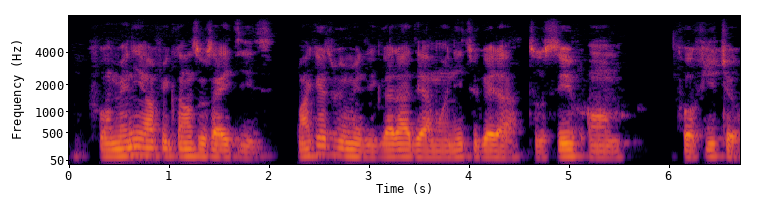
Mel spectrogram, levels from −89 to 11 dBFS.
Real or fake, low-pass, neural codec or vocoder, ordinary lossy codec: real; none; none; none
